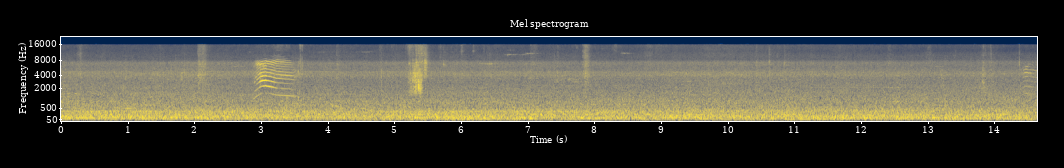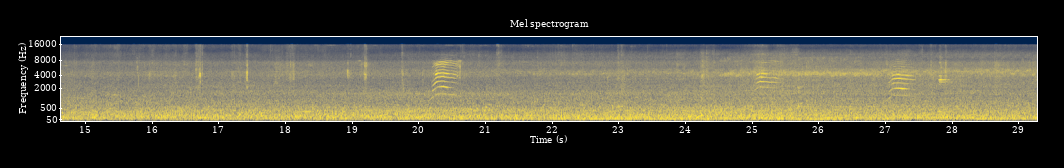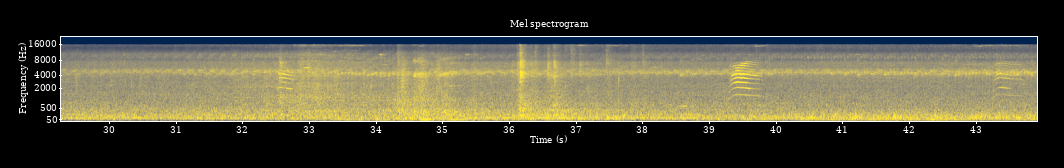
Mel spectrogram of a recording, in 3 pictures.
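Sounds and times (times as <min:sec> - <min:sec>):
background hiss: 0:00.0 - 0:43.9
cat meowing: 0:02.9 - 0:03.6, 0:20.2 - 0:20.7, 0:25.0 - 0:25.5, 0:27.0 - 0:27.5, 0:32.5 - 0:32.9, 0:39.3 - 0:39.9, 0:43.2 - 0:43.7.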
